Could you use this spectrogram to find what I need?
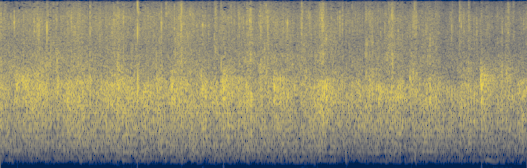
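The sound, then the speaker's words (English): Sustained audience applause at an evening event, many hands clapping in a thick, even texture at a steady loudness throughout, with no voices above it. “Let's give them all a big hand.”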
